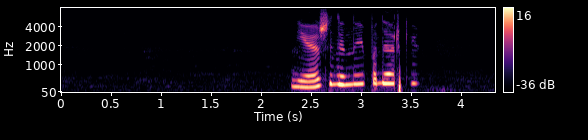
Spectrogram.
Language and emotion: Russian, positive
